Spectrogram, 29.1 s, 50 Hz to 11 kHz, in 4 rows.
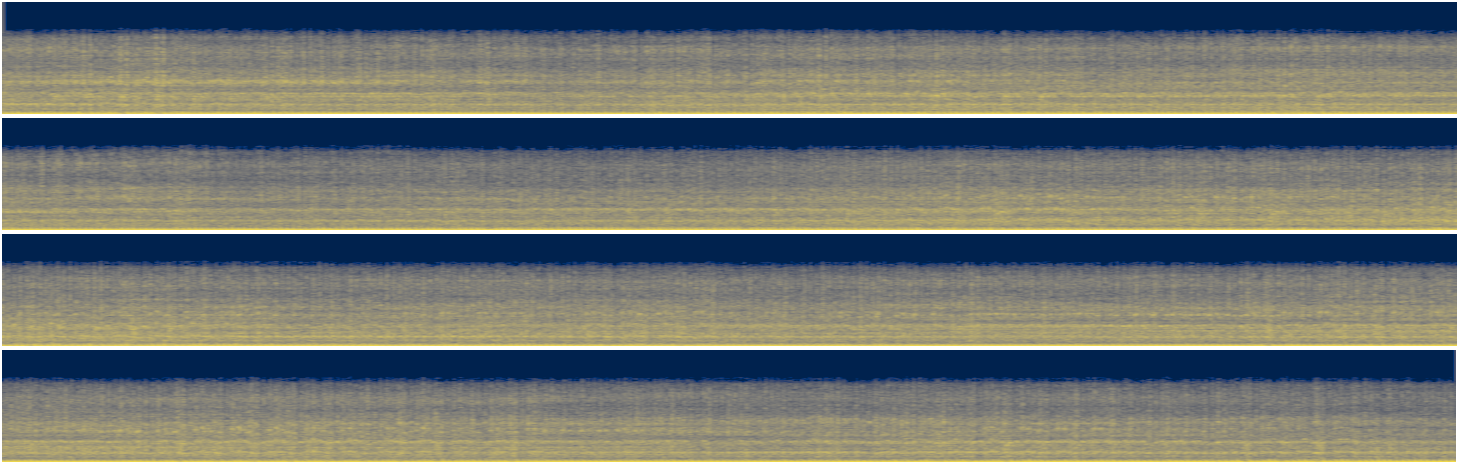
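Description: Triumph Street Triple 675 R's 675 cc three-cylinder engine idling steadily through its exhaust, growing slightly louder over the last third.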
